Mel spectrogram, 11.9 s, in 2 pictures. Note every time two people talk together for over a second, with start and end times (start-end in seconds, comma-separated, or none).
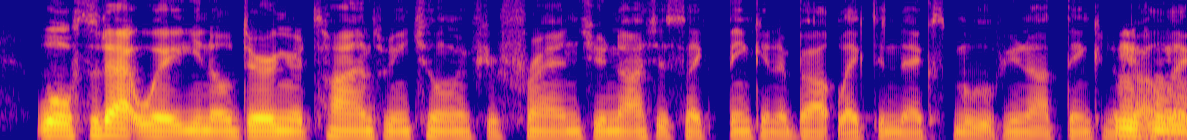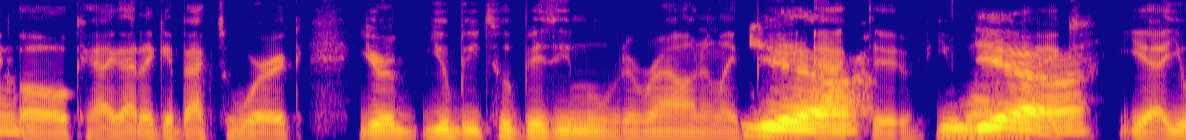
9.6-11.4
